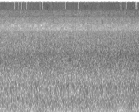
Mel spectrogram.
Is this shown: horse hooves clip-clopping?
no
